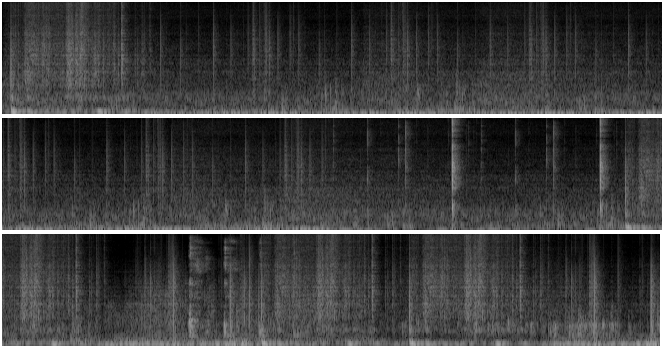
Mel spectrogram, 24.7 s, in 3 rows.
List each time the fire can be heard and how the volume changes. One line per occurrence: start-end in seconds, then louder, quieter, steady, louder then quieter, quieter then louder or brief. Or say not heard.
0.0-24.6 quieter then louder.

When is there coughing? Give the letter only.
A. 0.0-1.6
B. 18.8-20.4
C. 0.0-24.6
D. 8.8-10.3
B.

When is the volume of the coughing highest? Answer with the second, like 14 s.
19 s.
